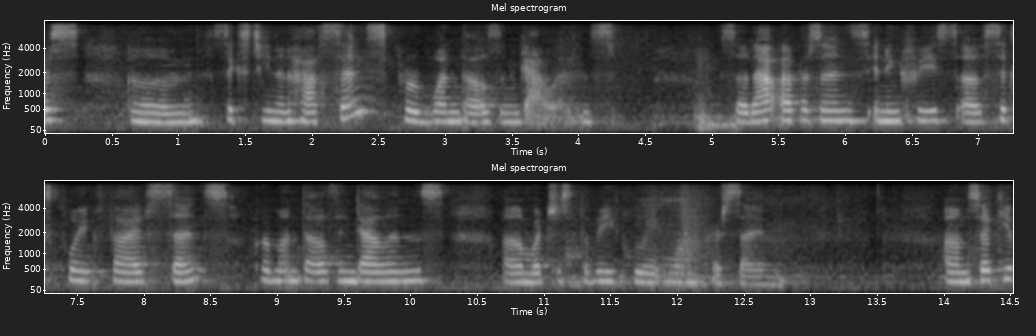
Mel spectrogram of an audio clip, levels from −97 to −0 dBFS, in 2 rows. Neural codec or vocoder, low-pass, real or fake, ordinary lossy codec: codec, 24 kHz, 0.9 kbps, WavTokenizer, medium speech release version 1; 7.2 kHz; fake; AAC, 48 kbps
